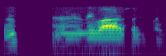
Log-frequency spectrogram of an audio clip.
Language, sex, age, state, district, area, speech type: Kannada, male, 45-60, Karnataka, Bangalore Urban, urban, conversation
